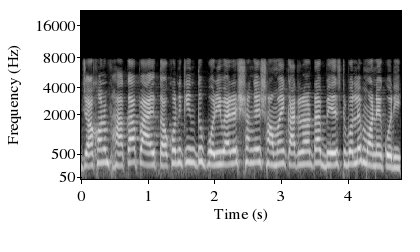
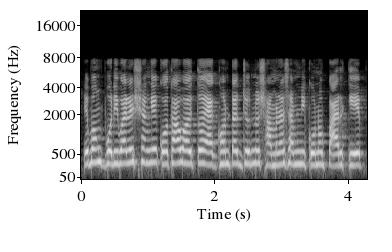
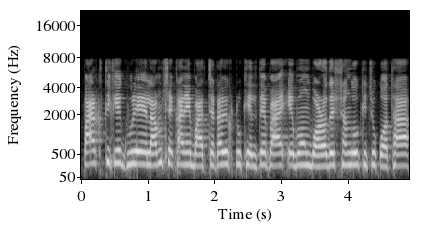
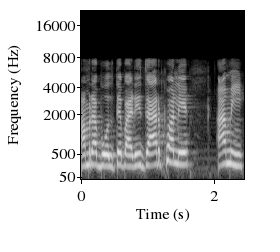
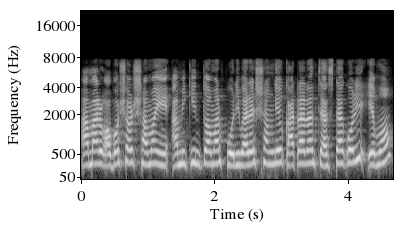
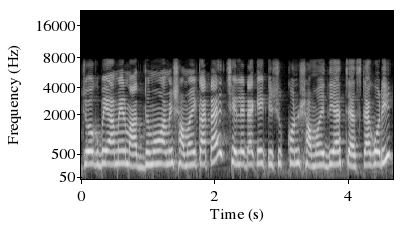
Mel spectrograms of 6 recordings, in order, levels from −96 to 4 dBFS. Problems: none marked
